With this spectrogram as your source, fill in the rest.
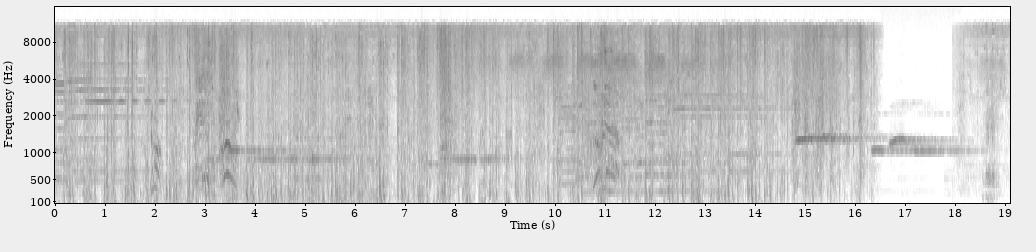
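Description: Horse hooves clip-clop steadily and close by in Red Dead Redemption, with occasional whinnies and faint voices in the background, before going quiet near the end.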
